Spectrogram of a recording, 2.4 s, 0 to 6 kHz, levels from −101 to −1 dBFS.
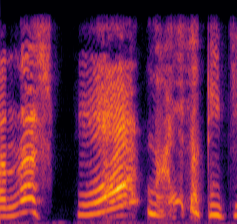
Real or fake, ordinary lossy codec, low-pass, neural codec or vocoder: fake; none; 5.4 kHz; codec, 16 kHz, 8 kbps, FreqCodec, smaller model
